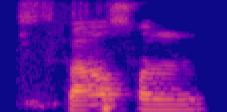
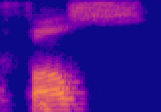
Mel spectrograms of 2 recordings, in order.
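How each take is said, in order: First: The s sound is cut short with a bounce. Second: The s sound is held and flows smoothly. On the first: The speaker calls it wrong. "kesalahan pada umumnya dibaca sodnya memantul" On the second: The speaker calls it right. "sodnya mengalir suaranya"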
